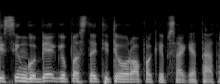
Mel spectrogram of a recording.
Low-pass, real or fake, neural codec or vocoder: 9.9 kHz; real; none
